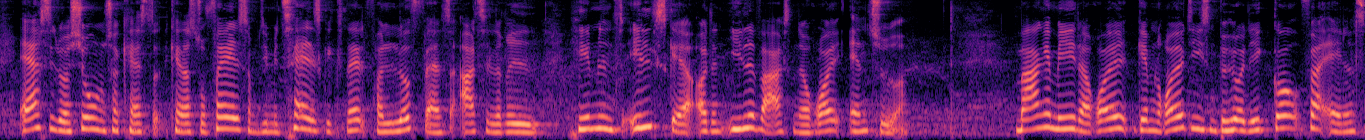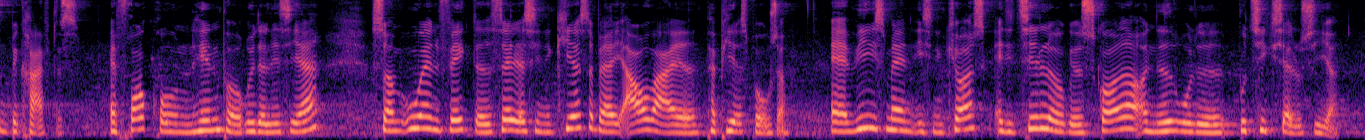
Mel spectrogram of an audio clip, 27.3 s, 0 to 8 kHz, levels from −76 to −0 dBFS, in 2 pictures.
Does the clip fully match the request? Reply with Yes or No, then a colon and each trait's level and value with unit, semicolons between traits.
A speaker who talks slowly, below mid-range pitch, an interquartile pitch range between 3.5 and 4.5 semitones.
No: slow, 120 wpm; high, 205 Hz; average, 4.2 semitones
